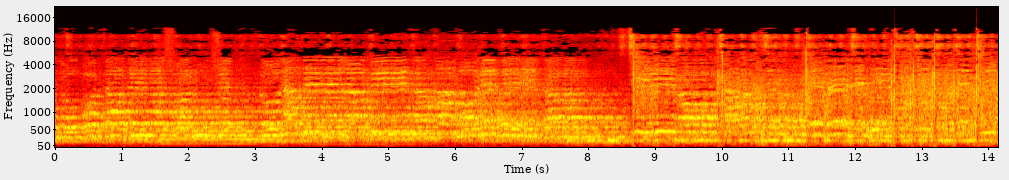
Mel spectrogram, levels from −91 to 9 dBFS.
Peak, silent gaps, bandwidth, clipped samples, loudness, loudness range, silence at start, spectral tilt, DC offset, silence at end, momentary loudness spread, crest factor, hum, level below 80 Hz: 0 dBFS; none; 12 kHz; under 0.1%; -15 LUFS; 2 LU; 0 s; -3 dB/octave; under 0.1%; 0 s; 4 LU; 16 dB; none; -50 dBFS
